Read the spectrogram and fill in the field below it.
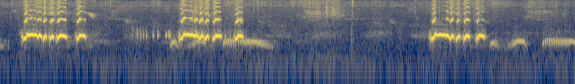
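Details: Zebra dove (perkutut) delivers three loud, crisp phrases of quickly repeated staccato coos. Each ends in a softer, descending purr, with quiet gaps between.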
